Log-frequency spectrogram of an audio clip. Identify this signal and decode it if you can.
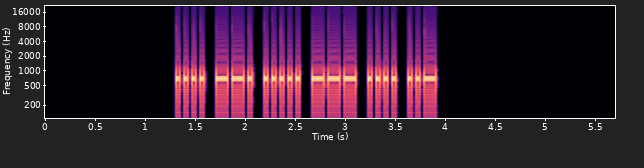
Morse code, heard as a keyed tone, about 31 wpm, 700 Hz. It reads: HG5OHU
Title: DXCC-100 Call Signs - 6 Characters - Repeated 3x - 30wpm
